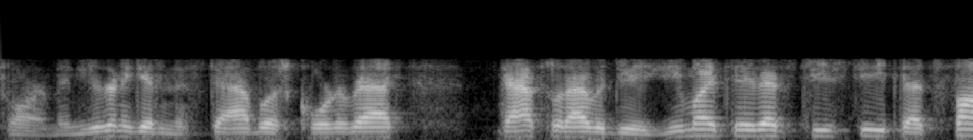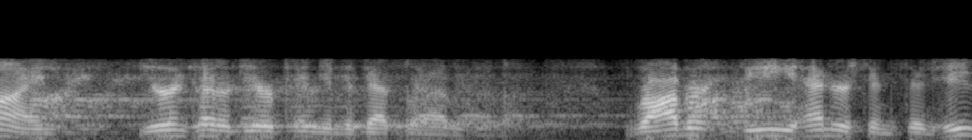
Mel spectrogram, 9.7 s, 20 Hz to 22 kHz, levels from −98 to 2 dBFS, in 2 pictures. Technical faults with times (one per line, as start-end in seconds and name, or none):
0.00-9.73 GSM full-rate codec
